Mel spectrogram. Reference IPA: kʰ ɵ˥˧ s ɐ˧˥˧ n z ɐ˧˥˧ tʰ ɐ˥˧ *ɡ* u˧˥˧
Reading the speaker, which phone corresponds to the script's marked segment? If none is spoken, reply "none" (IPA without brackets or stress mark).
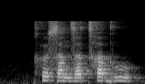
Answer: ɡ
